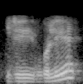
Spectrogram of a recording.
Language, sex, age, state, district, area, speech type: Urdu, male, 30-45, Delhi, Central Delhi, urban, conversation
